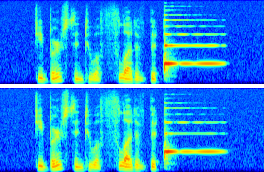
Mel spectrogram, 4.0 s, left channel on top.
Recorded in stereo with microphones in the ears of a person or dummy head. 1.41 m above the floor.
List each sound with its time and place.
0.5 s a man speaking: centre (ahead or behind), 0.5 m
2.5 s a piano: 65° left (ahead or behind), 1.5 m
